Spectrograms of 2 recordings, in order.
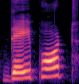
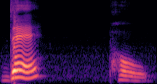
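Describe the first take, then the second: First: The final t is clearly sounded. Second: The final t is silent. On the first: The speaker calls it wrong. "There is no pot" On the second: The speaker calls it right. "The T isn't there"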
